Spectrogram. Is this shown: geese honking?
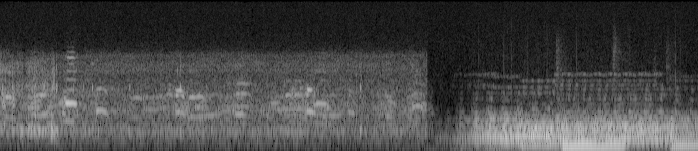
yes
